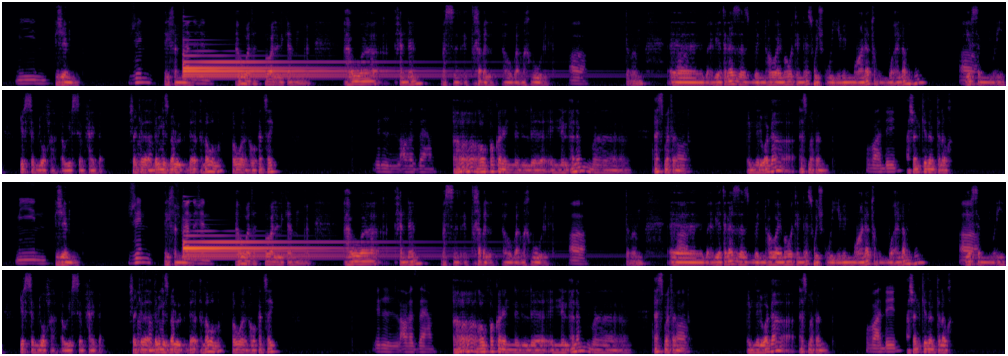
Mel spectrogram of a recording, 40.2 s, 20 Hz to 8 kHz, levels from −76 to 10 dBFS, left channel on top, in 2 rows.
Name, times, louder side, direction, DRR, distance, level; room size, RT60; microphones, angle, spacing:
voice 1, 0.3-0.9 2.5-3.0 3.4-4.2 11.3-11.7 13.5-13.8 19.2-19.6 22.8-23.6 27.5-28.8 33.6-33.9 37.4-38.1, right 3 dB, 50° right, 0.5 m, -38 dB
voice 2, 1.1-1.5 3.3-3.8 4.7-6.5 6.8-7.6 7.9-8.4 8.8-10.9 12.5-18.5 19.3-20.1 20.5-22.0 22.6-25.6 29.1-32.6 33.1-33.7 35.0-36.6 38.2-39.1, equal, 10° right, 0.8 m, -31 dB
Piano, 3.6-9.8, right 1 dB, 20° left, 0.8 m, -29 dB
3.0 x 2.1 x 3.4 m
head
